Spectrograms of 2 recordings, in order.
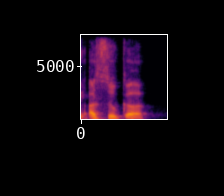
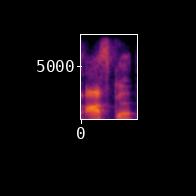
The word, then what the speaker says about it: Asuka: And I would always remember reading Asuka, but it's pronounced Asuka.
